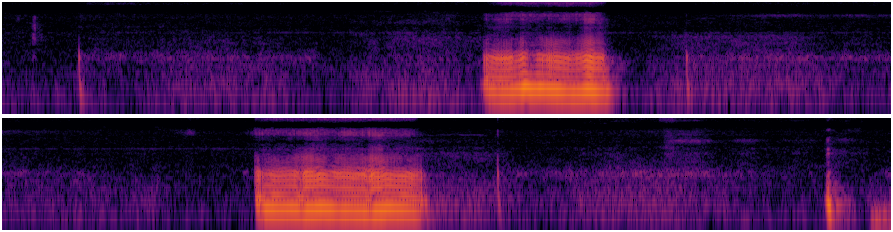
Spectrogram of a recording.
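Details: Two loud, buzzing snores about three seconds apart, each half a second to a second long, with quiet breathing between them; snoring.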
